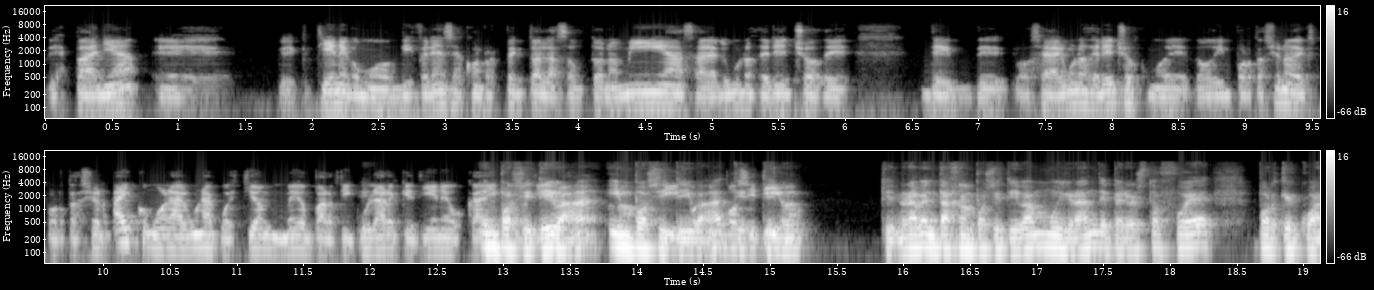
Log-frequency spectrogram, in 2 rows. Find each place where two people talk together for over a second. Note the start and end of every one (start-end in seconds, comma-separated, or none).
12.8-15.3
